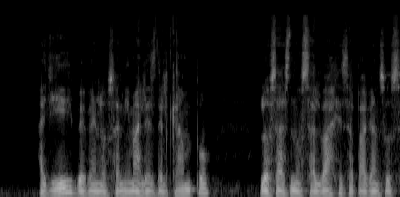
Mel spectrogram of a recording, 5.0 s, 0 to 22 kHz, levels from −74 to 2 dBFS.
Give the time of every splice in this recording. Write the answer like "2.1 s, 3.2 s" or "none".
none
